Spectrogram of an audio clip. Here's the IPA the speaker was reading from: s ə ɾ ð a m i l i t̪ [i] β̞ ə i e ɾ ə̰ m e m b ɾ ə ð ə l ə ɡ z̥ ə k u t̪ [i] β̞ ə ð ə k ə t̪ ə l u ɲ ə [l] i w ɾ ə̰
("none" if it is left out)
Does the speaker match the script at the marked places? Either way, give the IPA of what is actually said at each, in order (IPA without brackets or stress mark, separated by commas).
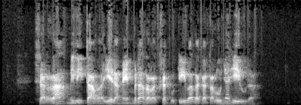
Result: a, i, ʎ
